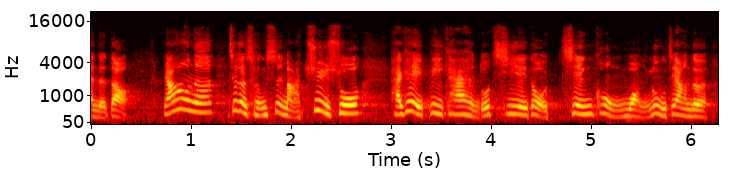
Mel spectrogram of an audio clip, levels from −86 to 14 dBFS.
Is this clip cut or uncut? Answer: cut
